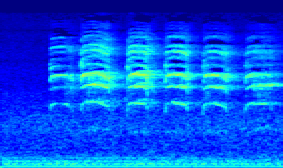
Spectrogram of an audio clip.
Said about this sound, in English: Blue jays? That's their typical jay call. There's a fair number of them here.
